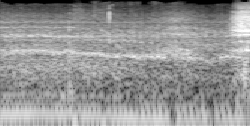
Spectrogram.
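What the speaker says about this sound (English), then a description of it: "Little baby burnout. That'll dry the tire off good." A motorcycle tire spins in a short burnout, a loud steady engine drone that ends in a rising hiss of rubber squeal.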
